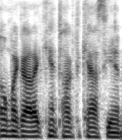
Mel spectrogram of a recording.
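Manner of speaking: mock very nervous, gushing speech. Describing an actress's scene, the speaker mimics her, imitating super nervous speech. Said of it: "like where she's like super nervous".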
